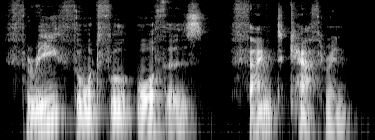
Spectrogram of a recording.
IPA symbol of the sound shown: θ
